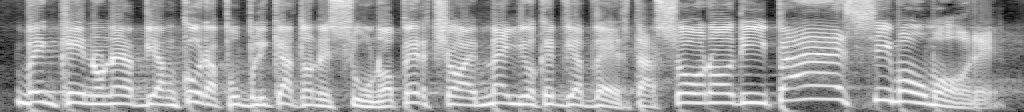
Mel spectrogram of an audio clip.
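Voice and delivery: high, hurried grumpy cop; touchy second policeman. Acted. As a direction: rush out a high-pitched warning as the cop. Other policeman warns of bad mood.

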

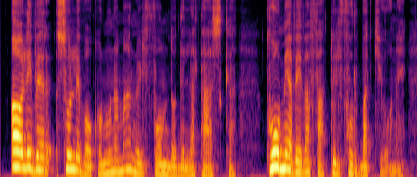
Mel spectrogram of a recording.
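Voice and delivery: ordinary delivery, nothing marked

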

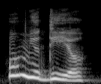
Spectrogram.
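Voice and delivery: loud, high exclamation of alarm; crying out. A narrator's reading. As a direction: cry out like a startled doctor. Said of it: "gridò il dottore".

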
